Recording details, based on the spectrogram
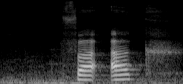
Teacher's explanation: کاف ساکن ہے، ڈنڈے والی کاف ہے، اس کے اندر بھی ہمس ہوتی ہے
